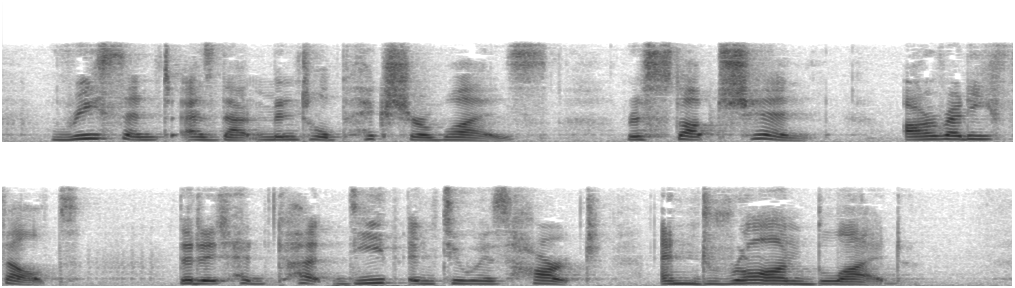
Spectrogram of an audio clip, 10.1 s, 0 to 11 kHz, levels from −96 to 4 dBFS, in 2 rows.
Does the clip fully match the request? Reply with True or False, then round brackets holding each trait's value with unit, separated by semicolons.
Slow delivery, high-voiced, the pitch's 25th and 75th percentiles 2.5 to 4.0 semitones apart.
True (120 wpm; 225 Hz; 3.4 semitones)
